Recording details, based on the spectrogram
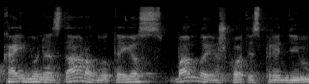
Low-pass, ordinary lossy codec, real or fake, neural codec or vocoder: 14.4 kHz; Opus, 16 kbps; real; none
